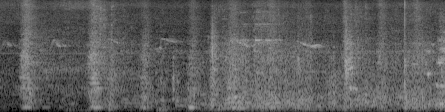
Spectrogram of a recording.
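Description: Steam locomotive working a train, its exhaust chuffing in slow beats of about one and a half a second, heard from the brake van at the rear. Short bird chirps come between the beats.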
